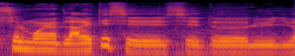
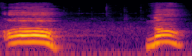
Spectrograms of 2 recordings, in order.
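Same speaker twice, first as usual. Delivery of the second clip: surprised shout; 14 semitones higher, 14 dB louder than usual. Real, not acted. Car chase goes wrong.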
